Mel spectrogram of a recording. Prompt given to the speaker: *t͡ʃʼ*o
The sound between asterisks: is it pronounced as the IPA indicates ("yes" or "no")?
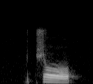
no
